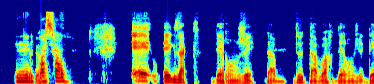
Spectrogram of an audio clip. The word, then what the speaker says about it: dérangé: A nivel de la pronunciación vamos a pronunciar igual. Déranger al infinitif, este es el infinitivo del verbo ujú, déranger, y el participio pasado déranger, de la misma forma.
